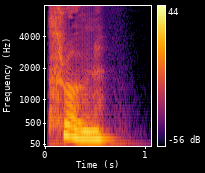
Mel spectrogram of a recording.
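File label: "throne", British English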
